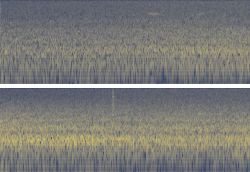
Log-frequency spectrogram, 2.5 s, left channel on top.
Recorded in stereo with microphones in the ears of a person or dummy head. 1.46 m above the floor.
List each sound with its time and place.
Only background noise.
